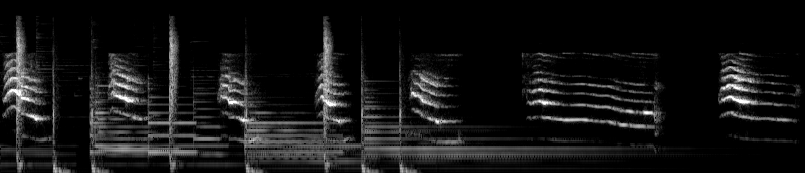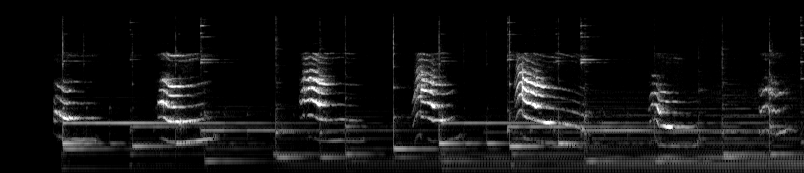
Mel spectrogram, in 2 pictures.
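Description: A kitten meowing over and over, short high mews that fall in pitch, with a few longer wavering ones and a brief gap about halfway. Background music with held notes and a few low beats plays underneath.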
